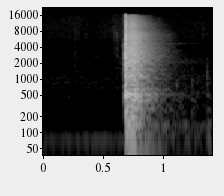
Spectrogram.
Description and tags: The sound of my hatchet hitting a piece of scrap on my workbench. This is, in my opinion, a very accurate hatchet sound.
thump, cut, axe, bam, chop, hack, bang, ax, hatchet, cutting, chopping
